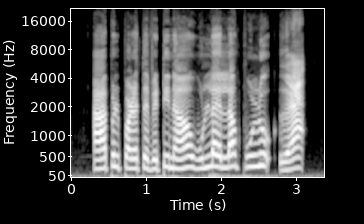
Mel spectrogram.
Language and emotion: Tamil, disgusted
